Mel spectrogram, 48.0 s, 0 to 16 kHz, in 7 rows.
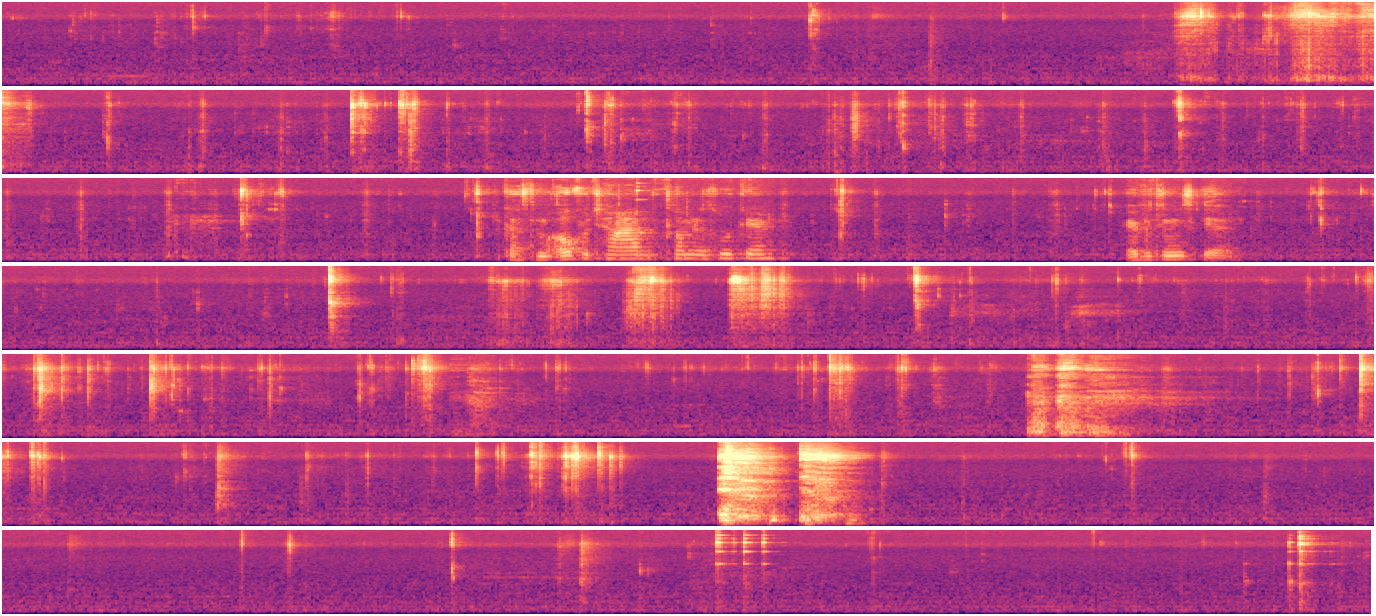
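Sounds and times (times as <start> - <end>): chewing: 5.9 - 16.2, 27.4 - 32.1
person coughing: 32.6 - 33.4, 37.9 - 38.7.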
